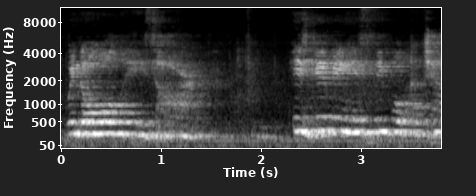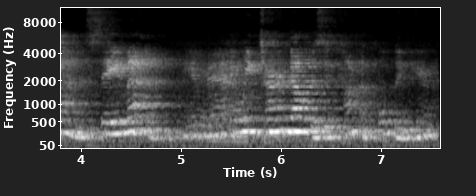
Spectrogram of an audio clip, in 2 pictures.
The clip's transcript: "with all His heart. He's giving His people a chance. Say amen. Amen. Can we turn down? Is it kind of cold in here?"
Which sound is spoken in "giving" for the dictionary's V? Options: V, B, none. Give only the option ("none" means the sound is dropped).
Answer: V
